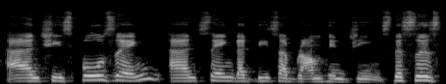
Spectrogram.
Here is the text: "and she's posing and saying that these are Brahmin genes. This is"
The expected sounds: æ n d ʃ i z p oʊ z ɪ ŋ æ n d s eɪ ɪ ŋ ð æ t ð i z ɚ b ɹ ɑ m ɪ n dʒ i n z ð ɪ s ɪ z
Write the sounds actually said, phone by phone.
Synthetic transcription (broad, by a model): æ n d ʃ i z p oʊ z ɪ ŋ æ n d s eɪ ɪ ŋ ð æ t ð i z ɚ b ɹ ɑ m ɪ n dʒ i n z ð ɪ s ɪ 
